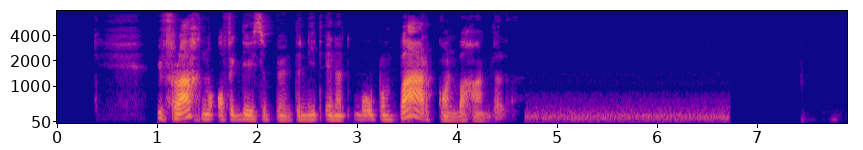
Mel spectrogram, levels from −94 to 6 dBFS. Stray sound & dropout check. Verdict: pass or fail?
pass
